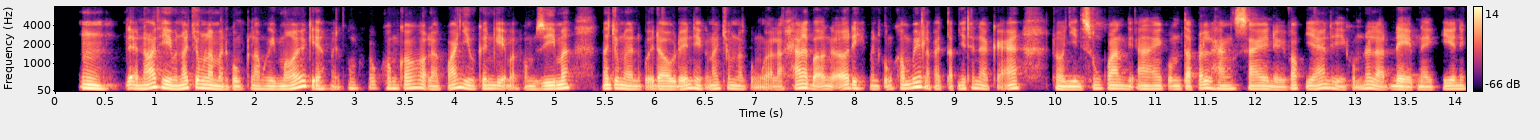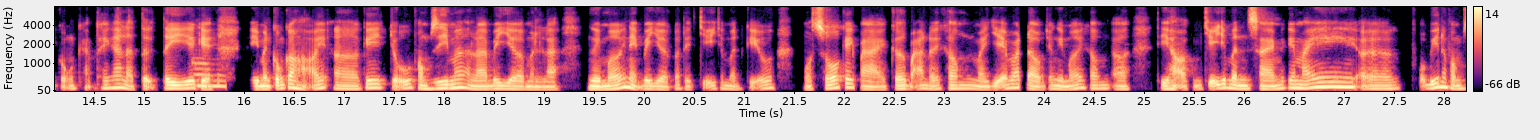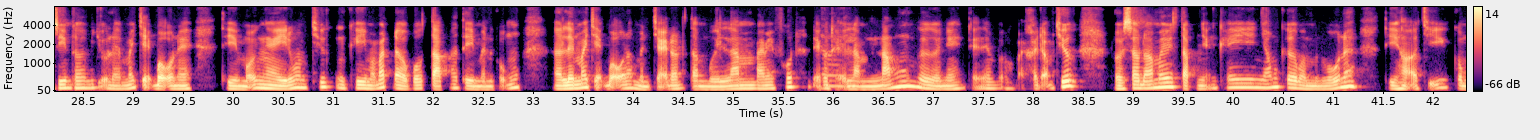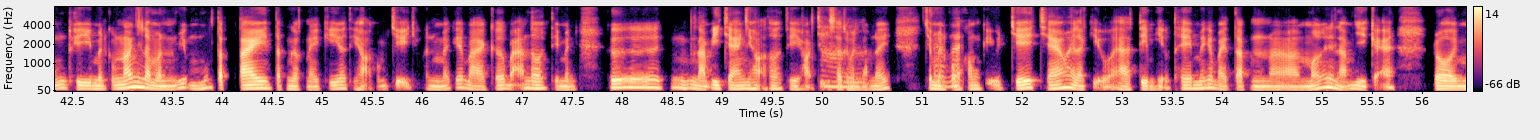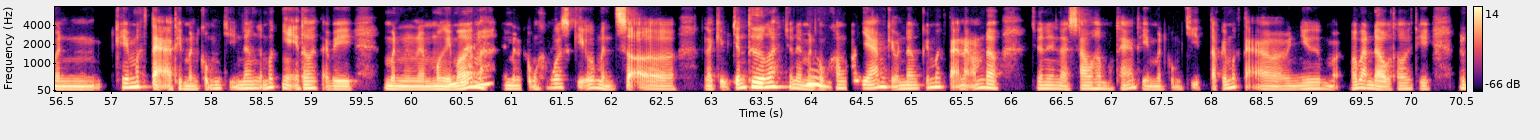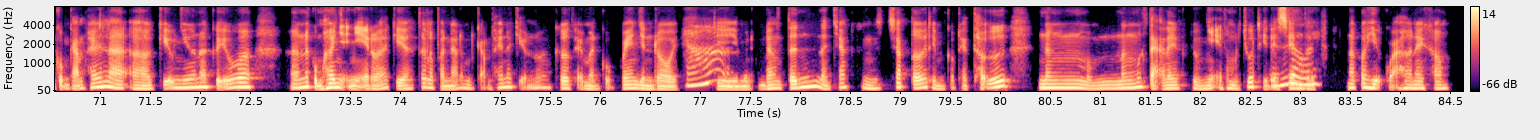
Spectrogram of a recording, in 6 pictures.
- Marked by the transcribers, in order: tapping; other background noise; unintelligible speech
- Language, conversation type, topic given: Vietnamese, advice, Làm thế nào để duy trì thói quen tập luyện lâu dài khi tôi hay bỏ giữa chừng?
